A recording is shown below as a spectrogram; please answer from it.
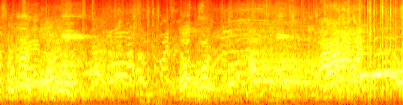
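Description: A crowd of teenage students shouting and cheering, many high voices overlapping, louder for the last second or two.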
